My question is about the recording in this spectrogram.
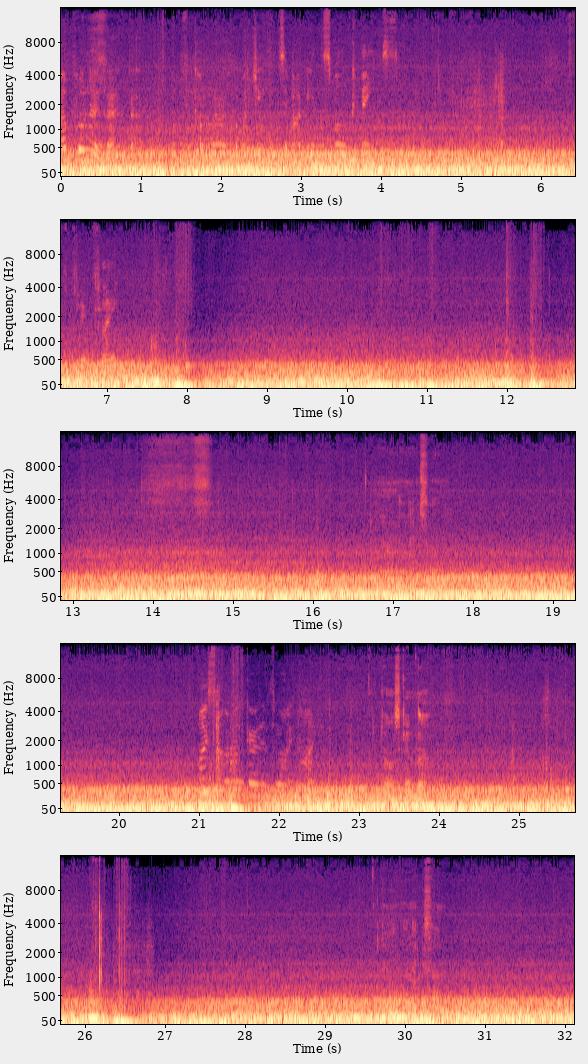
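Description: Steady low rumble of a car's engine and tyres heard from inside the cabin while driving on the open road, dipping briefly in loudness a few times.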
